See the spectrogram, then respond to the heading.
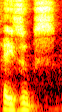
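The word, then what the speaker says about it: Jesús: So it's not pronounced Jesus. It's pronounced Jesus.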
